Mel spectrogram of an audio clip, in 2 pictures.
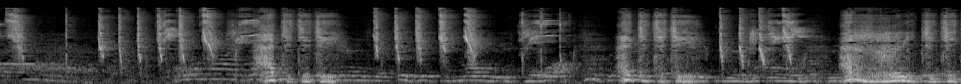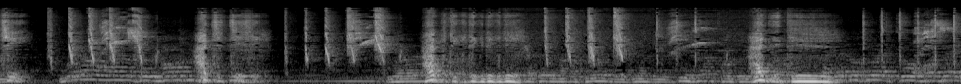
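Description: A small songbird sings close by in quick, twittering trills and chirps.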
